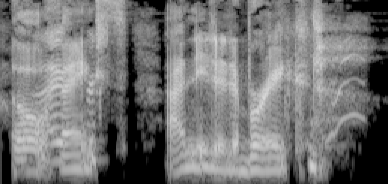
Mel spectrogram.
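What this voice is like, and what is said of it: Mrs. Claus character voice. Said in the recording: “The Mrs. Claus goes off and says, oh, thank you, dearie. ... Yes. Yes, that's her. ... do the voices for the NPCs”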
